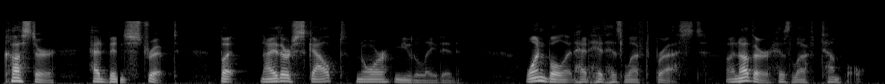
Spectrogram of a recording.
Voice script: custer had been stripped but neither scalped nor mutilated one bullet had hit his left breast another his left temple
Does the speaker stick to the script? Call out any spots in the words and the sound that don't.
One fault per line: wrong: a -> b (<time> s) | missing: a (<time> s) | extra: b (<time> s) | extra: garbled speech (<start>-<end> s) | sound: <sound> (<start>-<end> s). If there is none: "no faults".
sound: dropout (1.2-1.2 s)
